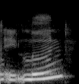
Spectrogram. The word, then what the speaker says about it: Lund: So you're in Lund? Am I saying that correctly? – That's right.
